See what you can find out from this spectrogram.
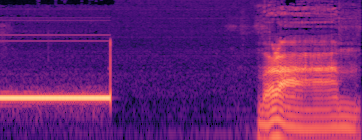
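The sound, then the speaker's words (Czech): A single steady, mid-pitched telephone ringback tone of an outgoing call sounds clearly for about a second, then cuts off into a silent pause before a man's voice begins speaking. “Tak, slyšíte sami, že vyzvání telefon?”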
